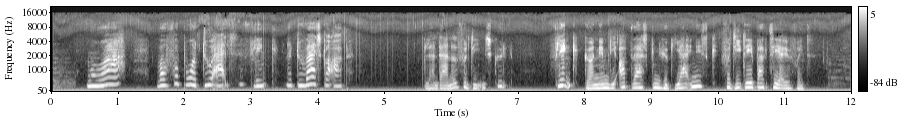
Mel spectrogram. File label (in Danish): Reklame Flink Opvaskemiddel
